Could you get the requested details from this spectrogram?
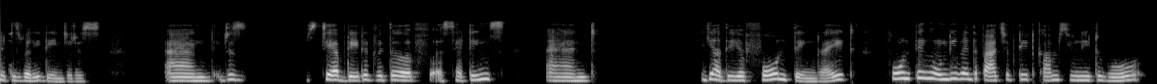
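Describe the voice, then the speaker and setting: Mellow low-voiced Indian-accented woman. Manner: conversational, with frequent "you know" asides. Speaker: webinar trainer. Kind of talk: informal live webinar talk with audience questions. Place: indoors on an online webinar call. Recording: roomy, dull lo-fi webinar audio.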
